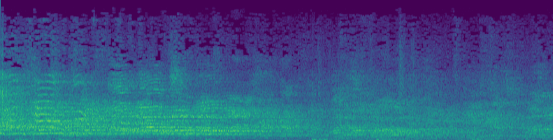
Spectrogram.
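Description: Balls thud on the floor and bounce.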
